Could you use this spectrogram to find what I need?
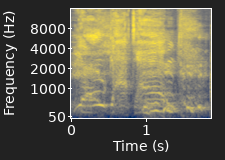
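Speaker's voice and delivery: put-on high, loud, stretched child's yell; excited kid cheering. Little boy cheering the armoured fighters, in a high drawn-out yell. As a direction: shout like a small kid egging on a fighter.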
